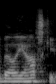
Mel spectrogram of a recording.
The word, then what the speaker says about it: Beliavsky: well yeah anyway uh baliowski for anyone trying to figure out how to pronounce my last name hasn't been an issue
